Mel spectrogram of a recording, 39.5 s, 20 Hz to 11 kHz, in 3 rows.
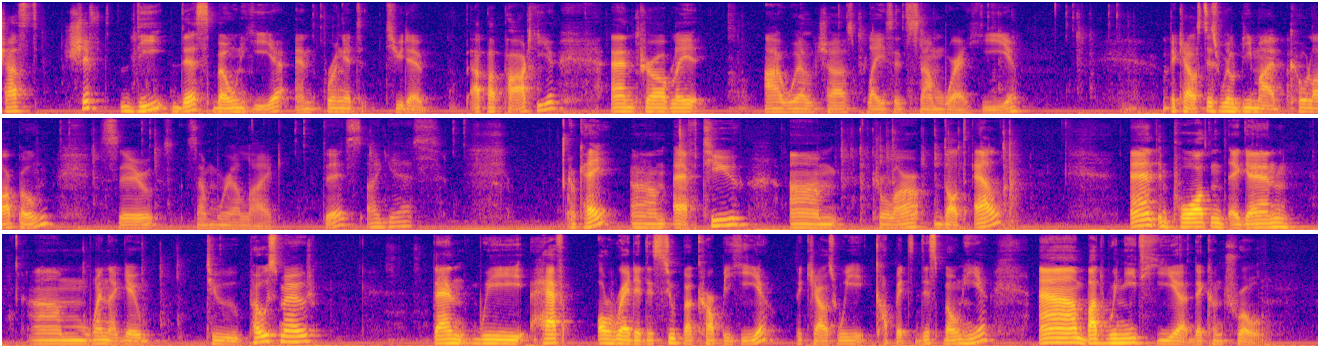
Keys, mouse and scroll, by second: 1.2 shift+d, 3.3-6.3 middle drag, 5.2 KP_7, 6.3 g, 8.5 g, 9.1 r, 9.9 s, 11.3 middle click, 14.0 r, 14.6 g, 18.5-18.9 scroll up 2, 18.9-19.9 scroll down 1, 19.9 F2, 21.8 l, 25.2 click, 26.2 Tab, 27.0 Tab, 27.7 ctrl+Tab, 30.1-33.4 scroll down 12, 38.1 click.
